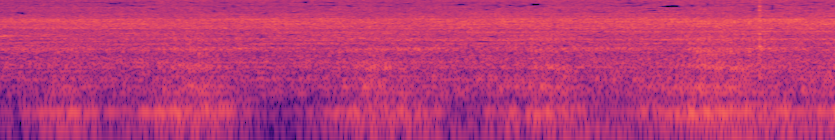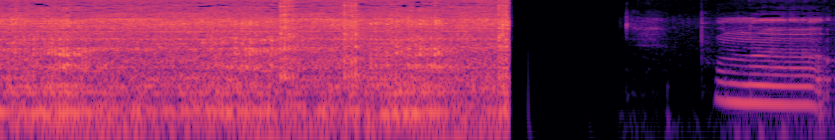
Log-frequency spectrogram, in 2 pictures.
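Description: Electric hand mixer running steadily, its beaters whisking an egg-yolk and sugar cream in a steel pot as warm milk is poured in. It stops abruptly about seven seconds in.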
